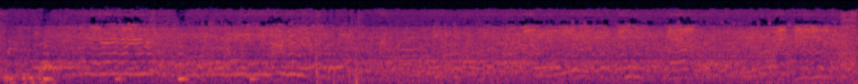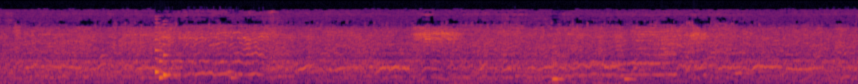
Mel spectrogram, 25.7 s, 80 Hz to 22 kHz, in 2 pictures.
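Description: Nitro RC buggies in a 40-plus class B Final at a state championship raceway, a steady distant buzzing drone of small engines that runs throughout, with a few louder passes rising briefly above the din.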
